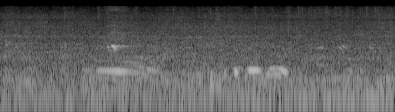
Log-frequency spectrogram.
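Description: A baby monkey squeaks in short, high cries.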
